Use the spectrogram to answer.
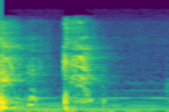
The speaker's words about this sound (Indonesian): agak batuk.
